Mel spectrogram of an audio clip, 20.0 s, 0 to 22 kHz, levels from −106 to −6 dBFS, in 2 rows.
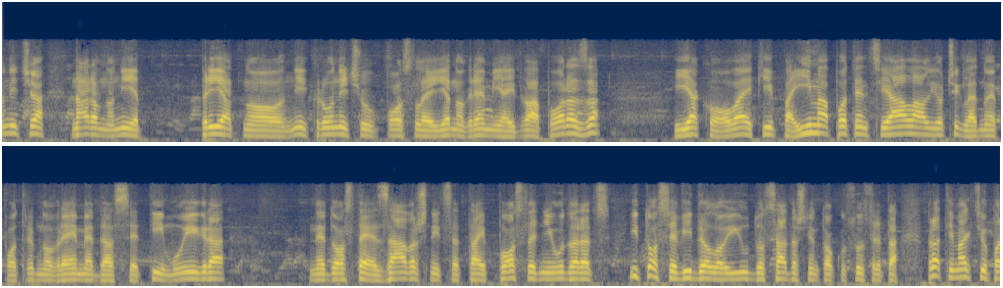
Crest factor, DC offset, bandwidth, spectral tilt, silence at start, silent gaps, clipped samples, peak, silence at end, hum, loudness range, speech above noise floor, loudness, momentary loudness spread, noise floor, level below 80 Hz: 16 dB; under 0.1%; 8.4 kHz; -4.5 dB/octave; 0 s; none; under 0.1%; -6 dBFS; 0 s; none; 2 LU; 27 dB; -21 LUFS; 7 LU; -47 dBFS; -50 dBFS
